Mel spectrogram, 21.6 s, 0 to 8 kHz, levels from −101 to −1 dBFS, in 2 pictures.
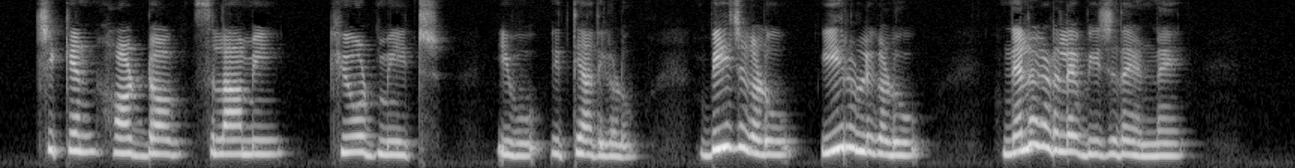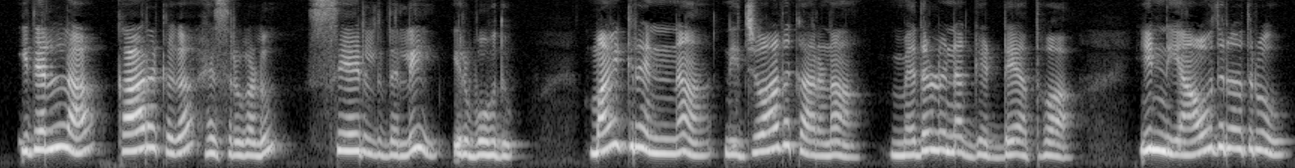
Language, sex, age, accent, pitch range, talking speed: Kannada, female, 20-39, native, 235-310 Hz, 65 wpm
